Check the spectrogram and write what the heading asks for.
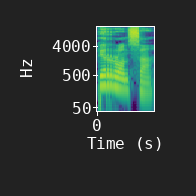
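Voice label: "перронса", Komi, female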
